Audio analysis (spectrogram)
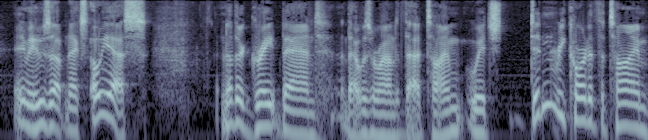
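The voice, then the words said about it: Strained, fading voice. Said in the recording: “I'm losing my voice here”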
